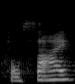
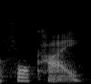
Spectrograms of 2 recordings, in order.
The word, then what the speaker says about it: foci: the curve converge and the plural of the focus point is foci or foci both ways are okay to pronounce so if you were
